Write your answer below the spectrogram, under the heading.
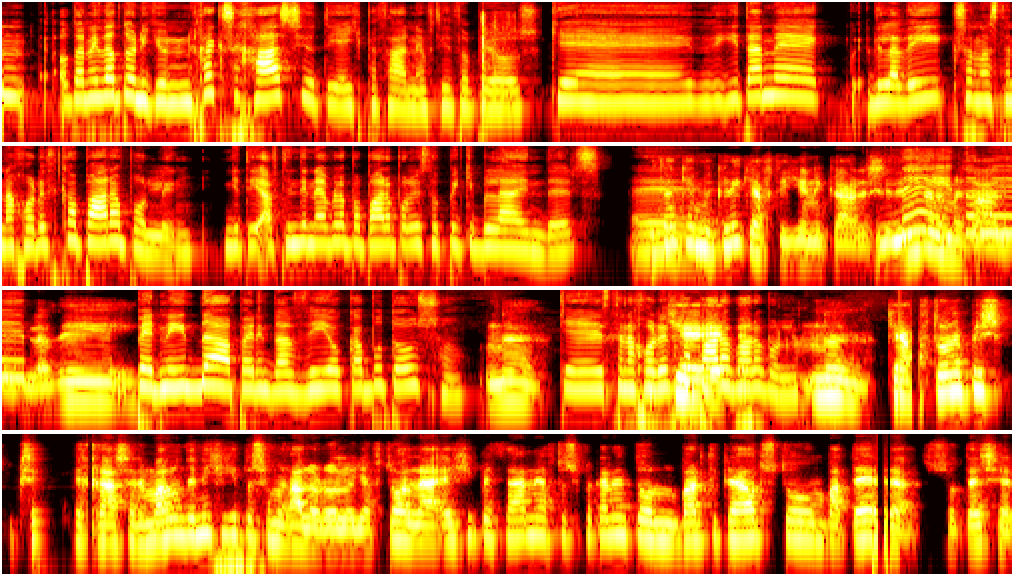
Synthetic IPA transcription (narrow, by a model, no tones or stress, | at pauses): no̞̰t̪ɐniðɐt̪oɾʝunonixɐkse̞xɐsio̞t̪ieçi̥pe̞θɐniɐft̪iθo̞piosce̞ | it̪ɐne̞ | ðilɐðiksɐnɐst̪enɐxo̞ɾiθikɐpɐɾɐpo̞liʝɐt̪iɐft̪ind̪ine̞vle̞pɐpɐɾɐpo̞list̪o̞piciblɐjnd̪e̞ɾs | eit̪ɐŋcemikɾiceɐft̪iʝe̞nikɐɾesiðenenit̪ɐneimetɐɣɐleiilɐðipe̞nind̪ɐpe̞nind̪ɐðio̞kɐput̪o̞so̞ne̞ce̞st̪enɐxo̞ɾiθiekɐpɾɐpɐɾɐpo̞lineceɐft̪onepisisksexɐsɐnemɐlo̞nðeniçecet̪o̞so̞me̞ɣɐlo̞ɾo̞lo̞ʝɐft̪o̞ɐlɐʔe̞çipe̞θɐniɐft̪o̞spuekɐne̞t̪o̞nbɐɾt̪ikɾɐud̪st̪o̞mbɐt̪e̞ɾɐst̪o̞t̪e̞se̞ɾɐ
